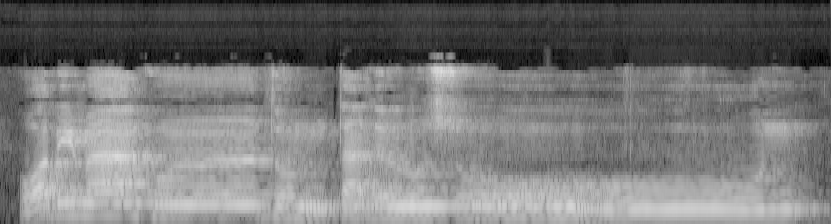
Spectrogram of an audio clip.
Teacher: تدرسون میں دال ساکن پہ قلقلہ ہے، را پر پڑھیں گے، سین کو باریک پڑھیں گے، لمبا کریں گے، وقفاً مد عارض للسکون ہے.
